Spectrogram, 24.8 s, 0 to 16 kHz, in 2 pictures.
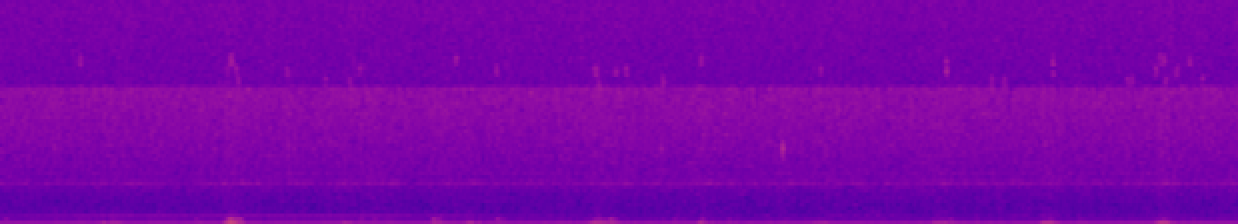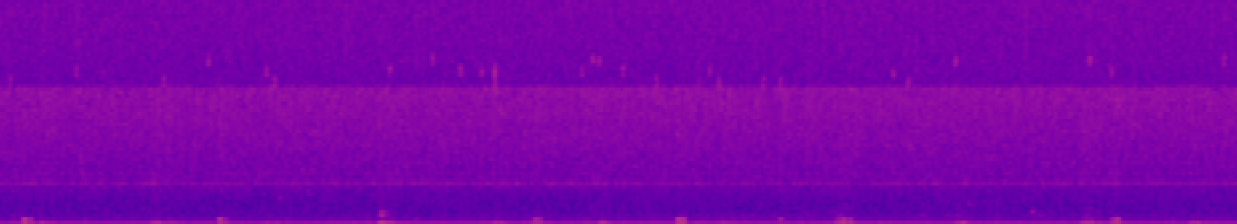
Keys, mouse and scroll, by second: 0.4 click, 0.7-1.5 scroll up 6, 0.8 shift+middle click, 1.5 click, 2.0 middle click, 2.3 g, 3.0 middle click, 3.2 click, 3.6 middle click, 4.3 g, 5.0 middle click, 5.4 click, 6.1 g, 6.7 scroll down 3, 6.8 shift+middle click, 7.2 scroll up 2, 7.3 shift+middle click, 7.8 click, 7.9 middle click, 8.5 middle click, 9.1 shift+click, 9.3 scroll down 2, 9.5 ctrl+z, 9.5 middle click, 10.4-10.8 scroll up 3, 10.8 middle click, 11.2 scroll down 1, 11.3 middle click, 12.2 shift+click, 12.6 g, 13.2 middle click, 13.7 click, 14.2 middle click, 14.6 g, 15.2 scroll down 3, 15.3 shift+middle click, 16.4-17.1 scroll up 2, 16.5 shift+middle click, 17.1 click, 17.7 g, 18.2 middle click, 18.5 click, 18.7 shift+click, 19.1 g, 19.7 shift+middle click, 20.3 click, 20.8 g, 21.6 middle click, 22.1 click, 22.4 click, 23.1 shift+click, 23.5 g, 24.1 shift+middle click.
